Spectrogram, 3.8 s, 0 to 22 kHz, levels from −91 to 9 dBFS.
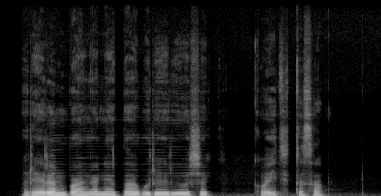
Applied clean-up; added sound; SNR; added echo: neural mask model DeepFilterNet 3.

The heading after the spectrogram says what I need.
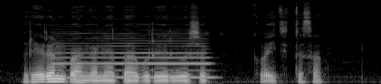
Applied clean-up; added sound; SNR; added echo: none; Bowed string instrument; 7 dB; none.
